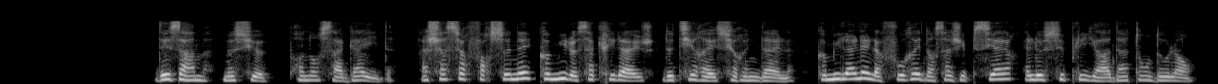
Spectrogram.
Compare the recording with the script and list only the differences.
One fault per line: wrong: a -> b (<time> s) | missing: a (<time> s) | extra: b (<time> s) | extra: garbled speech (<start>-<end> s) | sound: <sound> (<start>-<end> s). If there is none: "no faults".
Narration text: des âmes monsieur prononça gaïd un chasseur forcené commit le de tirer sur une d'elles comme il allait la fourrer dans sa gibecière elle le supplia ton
extra: sacrilège (5.8 s)
extra: d'un (11.1 s)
